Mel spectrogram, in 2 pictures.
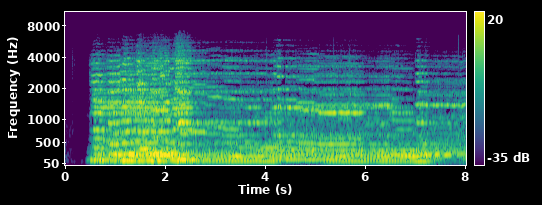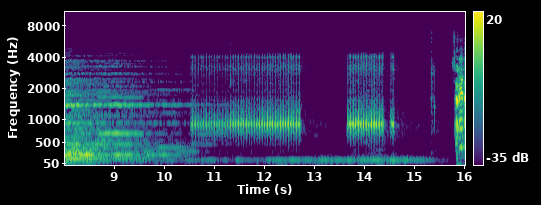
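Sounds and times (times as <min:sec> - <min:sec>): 
sustained musical chord: 0:00.4 - 0:10.6
old-fashioned telephone bell ringing: 0:10.5 - 0:13.0, 0:13.7 - 0:14.7.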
